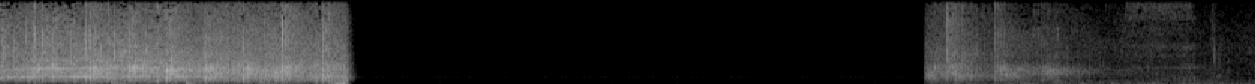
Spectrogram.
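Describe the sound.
A church audience applauds to welcome a guest speaker: a dense burst of clapping, then several seconds of silence, then a second, quieter round of applause.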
